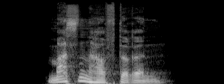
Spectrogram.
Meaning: inflection of massenhaft: 1. strong genitive masculine/neuter singular comparative degree 2. weak/mixed genitive/dative all-gender singular comparative degree
- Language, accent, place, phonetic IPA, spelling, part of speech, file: German, Germany, Berlin, [ˈmasn̩haftəʁən], massenhafteren, adjective, De-massenhafteren.ogg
